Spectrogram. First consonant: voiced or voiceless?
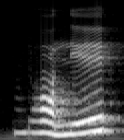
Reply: voiced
